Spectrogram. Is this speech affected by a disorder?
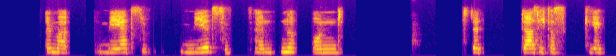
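Yes: stuttering; stuttering since kindergarten age, many logopedists and speech therapists, stuttering therapy groups with other stutterers; 18 years old, fighting stuttering less with pressure and resistance; part-word and word repetitions, we wegzulaufen; here blocks.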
